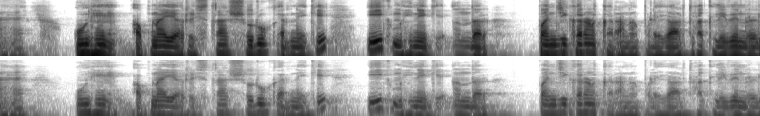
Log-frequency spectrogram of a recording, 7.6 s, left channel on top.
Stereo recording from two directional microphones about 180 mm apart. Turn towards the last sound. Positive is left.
turn(degrees=50)  # may be behind; listen again after turning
